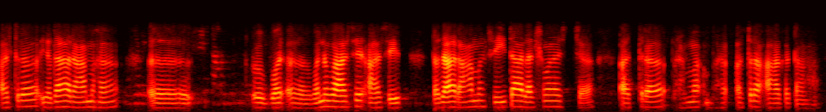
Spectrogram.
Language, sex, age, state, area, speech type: Sanskrit, male, 18-30, Madhya Pradesh, rural, conversation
